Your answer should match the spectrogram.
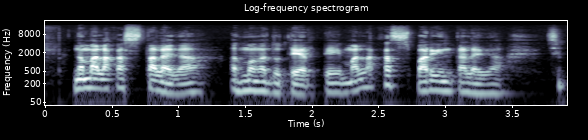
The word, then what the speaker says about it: Duterte: They united with Duarte, or I'll get his name mispronounced, but Duterte.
